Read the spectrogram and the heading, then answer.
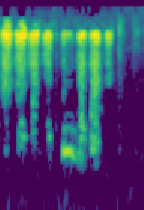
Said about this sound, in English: So the best way to clean your block, you don't want to use very much water at all. You just give it like a light spray with a spray bottle and give it a good scrub with like a paper towel.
